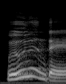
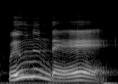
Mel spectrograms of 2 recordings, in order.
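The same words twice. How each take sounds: First: The ending is cut short. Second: The ending is drawn out long.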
